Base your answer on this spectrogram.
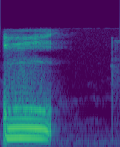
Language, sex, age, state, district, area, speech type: Bodo, female, 30-45, Assam, Chirang, rural, read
